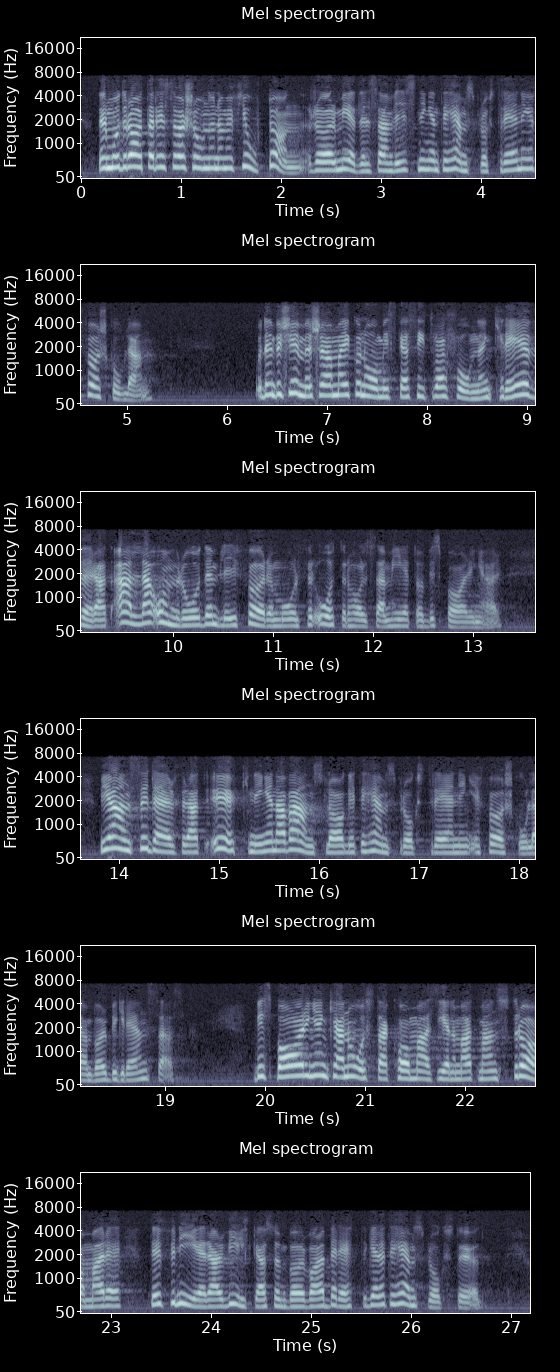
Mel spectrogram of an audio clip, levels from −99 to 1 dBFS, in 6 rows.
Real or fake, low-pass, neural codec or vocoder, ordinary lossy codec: real; 7.2 kHz; none; none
